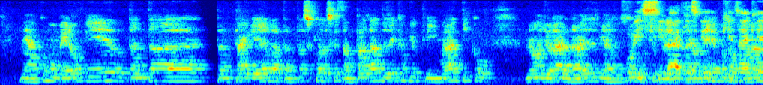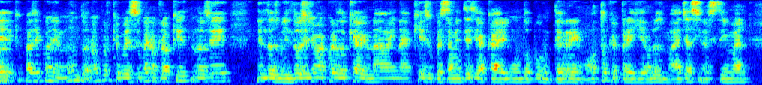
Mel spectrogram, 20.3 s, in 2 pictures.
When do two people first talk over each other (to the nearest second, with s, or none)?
8 s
